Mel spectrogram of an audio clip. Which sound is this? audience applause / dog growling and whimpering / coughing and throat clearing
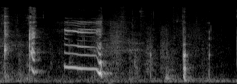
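dog growling and whimpering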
